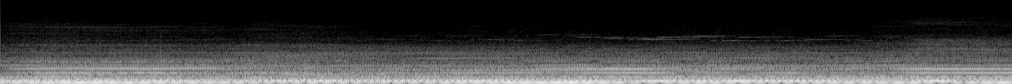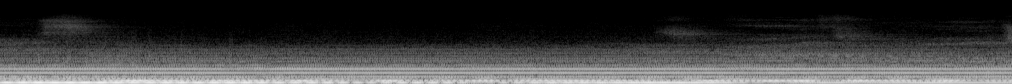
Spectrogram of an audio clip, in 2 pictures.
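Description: song played

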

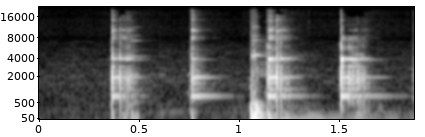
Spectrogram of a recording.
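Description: household object, glasses clinking together

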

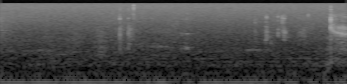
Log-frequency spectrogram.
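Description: food or drink, sipping bitter black coffee

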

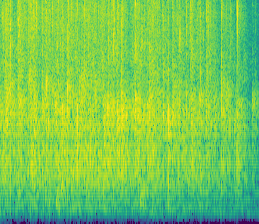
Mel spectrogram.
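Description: crowd, audience applauding the musicians

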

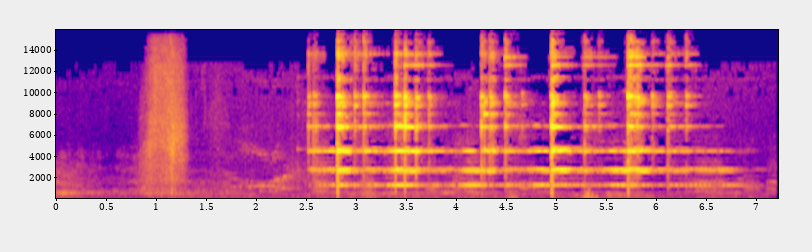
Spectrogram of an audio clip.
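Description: signal or alarm, ringing bell

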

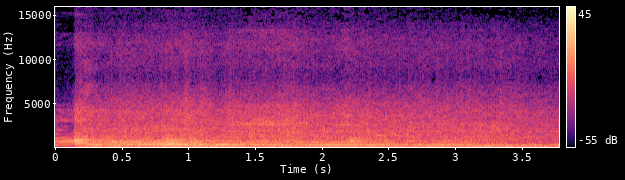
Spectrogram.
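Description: vehicle, motorcycle passing by outside

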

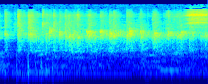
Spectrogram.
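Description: crowd, audience applauding

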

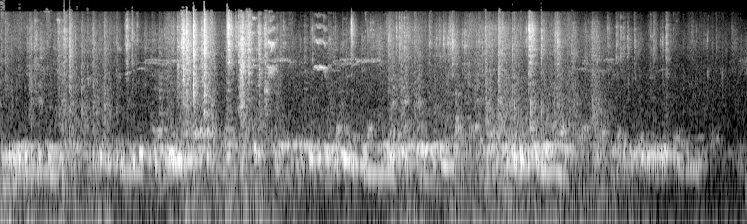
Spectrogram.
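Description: bird, domestic pigeons cooing

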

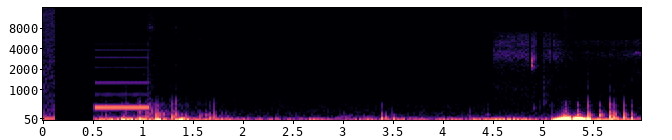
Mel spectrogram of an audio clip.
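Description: signal or alarm, telephone ringing tone

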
